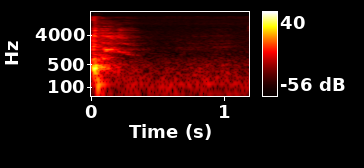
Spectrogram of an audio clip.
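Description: A single sharp cough at the start, close and fairly loud, then fading into quiet room tone with a faint sound near the end.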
